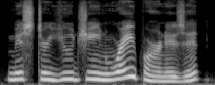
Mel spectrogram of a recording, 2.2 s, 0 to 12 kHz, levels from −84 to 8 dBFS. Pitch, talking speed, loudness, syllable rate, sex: 235 Hz, 140 wpm, -15 LUFS, 4.3 syllables/s, female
